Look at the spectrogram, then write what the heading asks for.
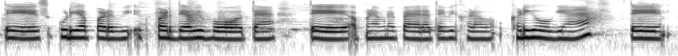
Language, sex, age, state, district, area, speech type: Punjabi, female, 18-30, Punjab, Shaheed Bhagat Singh Nagar, rural, spontaneous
